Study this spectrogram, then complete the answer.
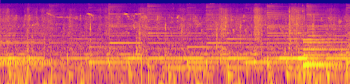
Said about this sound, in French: Par là maintenant sur ce petit chemin. Donc on va marcher par là.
